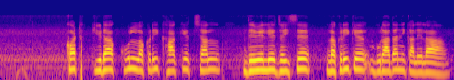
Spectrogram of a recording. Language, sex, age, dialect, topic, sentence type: Bhojpuri, male, 18-24, Southern / Standard, agriculture, statement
